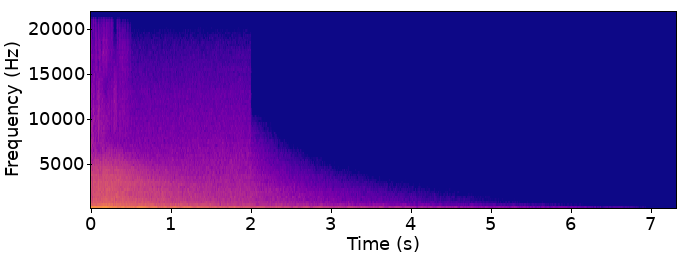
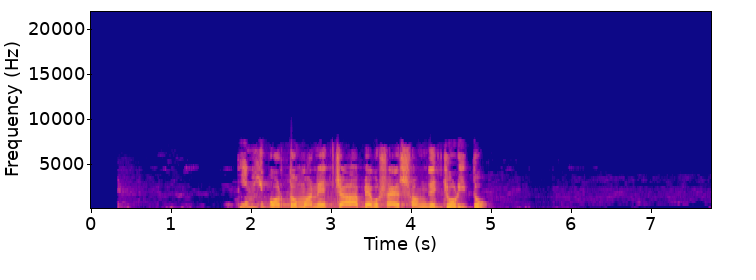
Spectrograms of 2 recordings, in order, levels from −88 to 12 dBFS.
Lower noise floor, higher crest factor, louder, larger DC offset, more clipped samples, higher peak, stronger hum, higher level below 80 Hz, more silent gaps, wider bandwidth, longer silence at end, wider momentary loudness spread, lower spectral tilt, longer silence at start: first, -82 dBFS vs -67 dBFS; about the same, 20 dB vs 18 dB; second, -24 LUFS vs -14 LUFS; neither; neither; second, -4 dBFS vs 0 dBFS; neither; first, -26 dBFS vs -62 dBFS; neither; first, 11 kHz vs 7.8 kHz; first, 3.85 s vs 2.8 s; first, 26 LU vs 8 LU; first, -6.5 dB/octave vs -4 dB/octave; second, 0 s vs 1.85 s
